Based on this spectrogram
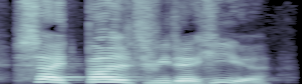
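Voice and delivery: hoch und laut hinterherrufen; mahnender, heller Zuruf der Mutter; Mutter ruft nach. A narrator's reading. (besorgter Mutterruf)

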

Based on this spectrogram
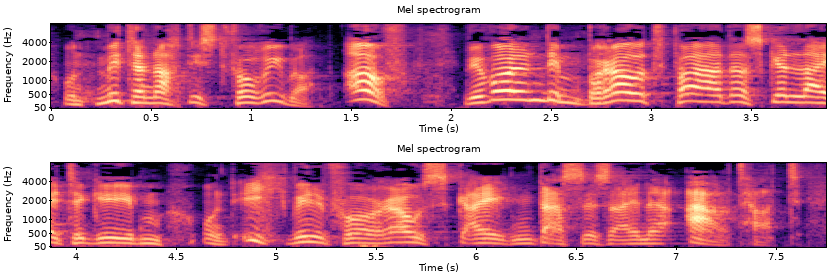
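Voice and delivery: loud, high rallying call. A narrator's reading. Fiddler calling the band to set off, loud rallying shout. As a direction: rouse the whole company to leave. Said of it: "rief er".

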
